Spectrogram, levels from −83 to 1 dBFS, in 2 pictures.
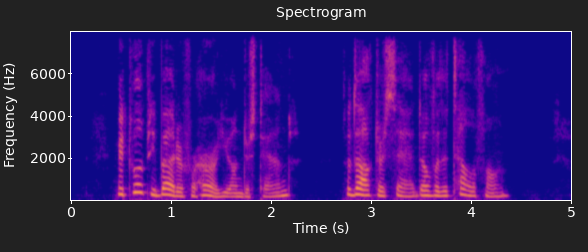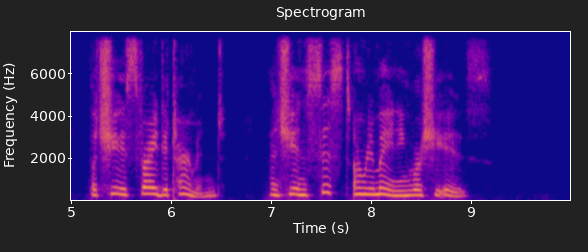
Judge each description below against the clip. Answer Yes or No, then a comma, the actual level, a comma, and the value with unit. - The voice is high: Yes, high, 240 Hz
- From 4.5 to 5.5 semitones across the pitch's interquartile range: Yes, average, 4.9 semitones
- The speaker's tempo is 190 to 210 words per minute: No, average, 160 wpm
